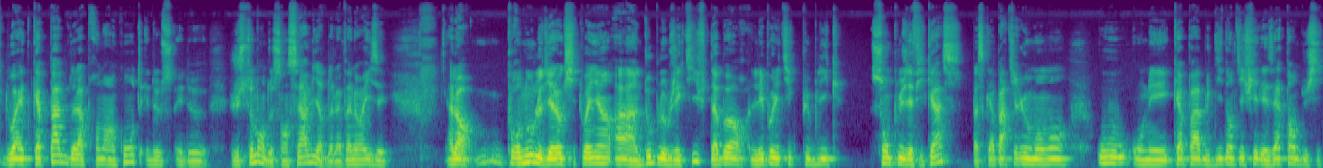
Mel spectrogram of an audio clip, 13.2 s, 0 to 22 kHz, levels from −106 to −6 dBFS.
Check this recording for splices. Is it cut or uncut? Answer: uncut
